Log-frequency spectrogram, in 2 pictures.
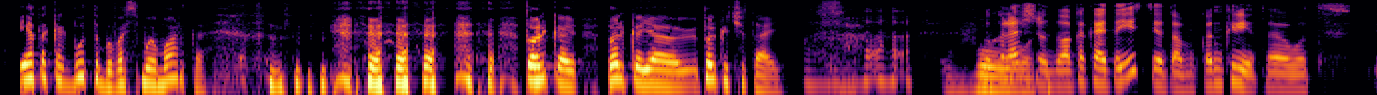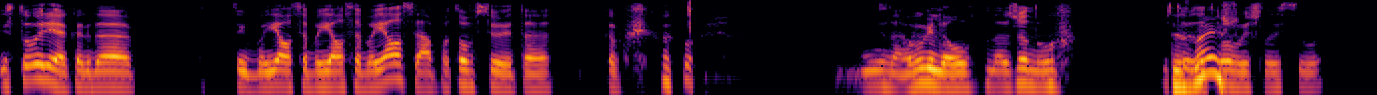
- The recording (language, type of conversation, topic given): Russian, podcast, Что вы делаете с идеями, которые боитесь показать?
- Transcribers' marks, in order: laugh; chuckle; chuckle; tapping; other background noise; chuckle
